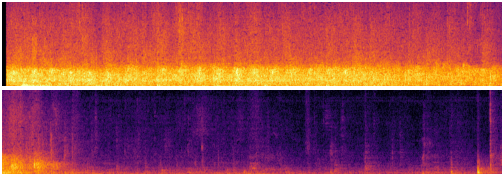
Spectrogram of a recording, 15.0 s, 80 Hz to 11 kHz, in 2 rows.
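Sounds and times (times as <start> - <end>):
audience applauding: 0.0 - 8.6.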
